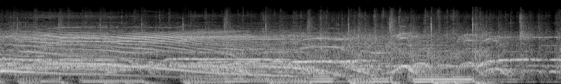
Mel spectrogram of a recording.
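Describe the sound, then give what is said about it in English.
A live audience at Hoxton Hall cheers loudly and continuously, a dense mix of whoops, shouts and high-pitched yells that stays at full volume for several seconds before easing slightly at the end. “coming at you live from Hoxton Hall, baby. Make some noise, Hoxton!”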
